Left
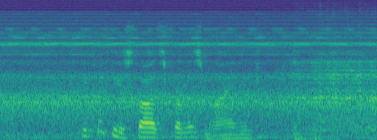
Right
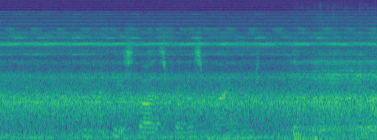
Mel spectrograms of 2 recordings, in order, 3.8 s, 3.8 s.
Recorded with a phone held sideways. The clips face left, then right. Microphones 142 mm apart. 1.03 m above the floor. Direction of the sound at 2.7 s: 40° right (ahead or behind).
